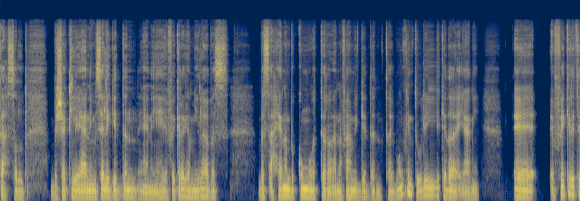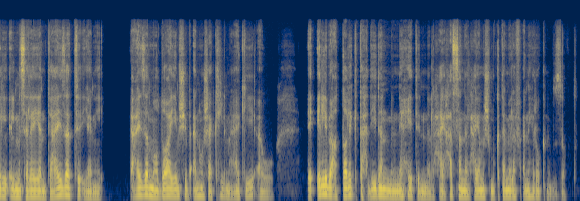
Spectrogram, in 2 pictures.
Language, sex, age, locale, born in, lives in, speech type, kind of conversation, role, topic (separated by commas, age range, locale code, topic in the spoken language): Arabic, male, 25-29, ar-EG, Egypt, Egypt, conversation, advice, advisor, إزاي أتعامل مع سعيّي للكمال اللي بيبطّأ تقدّمي الإبداعي وبيعطّل شغلي؟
